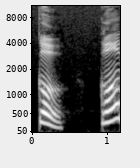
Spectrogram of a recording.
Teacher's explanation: क में अ की ध्वनि स्वर की ध्वनि छिपी रहती है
